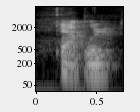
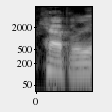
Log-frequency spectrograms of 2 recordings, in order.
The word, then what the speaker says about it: Kapler: But then you have Gabe Kapler, or Kepler, whatever his name. I can't ever say his name. – Kapler. – Kapler, yeah, it is Kapler.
